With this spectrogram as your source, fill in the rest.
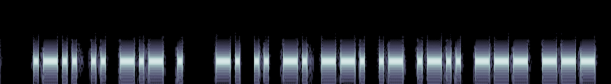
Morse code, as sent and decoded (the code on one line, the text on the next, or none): .-.. .. -.- . / -. .. -. --. .- .-.. --- ---
LIKE NINGALOO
